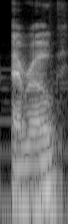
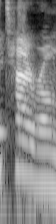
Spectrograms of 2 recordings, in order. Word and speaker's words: Tyrogue: Tyrogue. I always say Tyrone whenever I say his name. And I know it's wrong, but my mind my my I just impulsively throw the ant in there.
